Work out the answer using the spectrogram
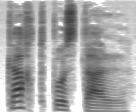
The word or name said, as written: carte postale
